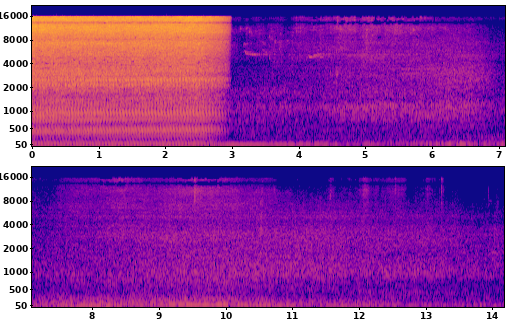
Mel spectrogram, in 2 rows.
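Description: HVLP spray gun spraying ACF50 anti-corrosion fluid: a loud, steady hiss with a steady hum under it that cuts off abruptly about three seconds in. A much quieter, uneven low rumble follows.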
